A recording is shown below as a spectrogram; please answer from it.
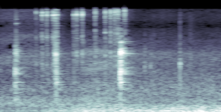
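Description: Several sharp metallic clicks and clinks as a torque wrench and its bit are fitted onto a brake caliper carrier bolt.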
